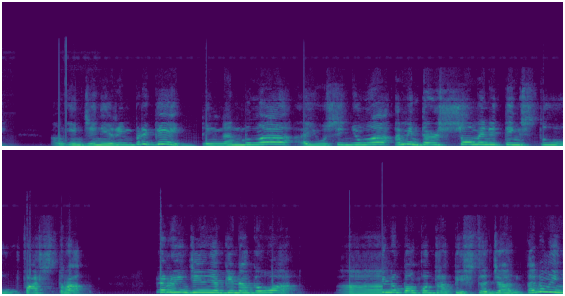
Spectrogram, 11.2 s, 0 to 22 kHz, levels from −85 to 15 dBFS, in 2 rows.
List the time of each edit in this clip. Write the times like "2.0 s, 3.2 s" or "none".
9.4 s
